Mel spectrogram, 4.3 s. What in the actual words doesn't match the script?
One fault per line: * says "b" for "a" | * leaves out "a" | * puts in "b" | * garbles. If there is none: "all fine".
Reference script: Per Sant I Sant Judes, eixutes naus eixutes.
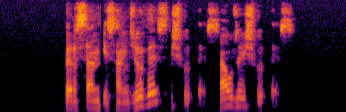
all fine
